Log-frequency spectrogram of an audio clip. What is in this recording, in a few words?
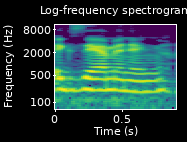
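"examining", American English; pronunciations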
